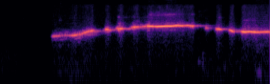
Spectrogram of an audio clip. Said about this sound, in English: I want to hear you whistle, and you're just like, oh, right away, sir.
